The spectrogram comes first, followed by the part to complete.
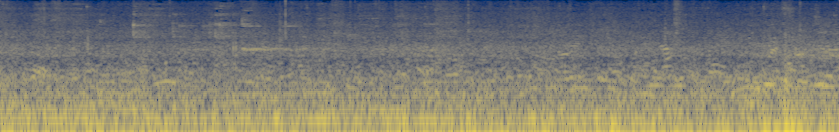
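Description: People's voices talking faintly over a steady low outdoor rumble.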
